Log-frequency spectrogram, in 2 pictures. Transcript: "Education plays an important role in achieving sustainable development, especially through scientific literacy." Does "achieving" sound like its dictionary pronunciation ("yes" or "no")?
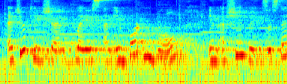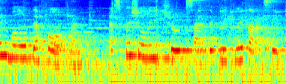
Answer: yes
